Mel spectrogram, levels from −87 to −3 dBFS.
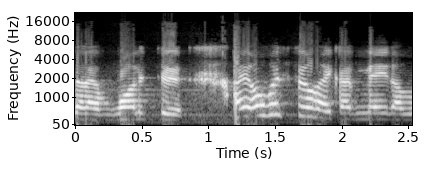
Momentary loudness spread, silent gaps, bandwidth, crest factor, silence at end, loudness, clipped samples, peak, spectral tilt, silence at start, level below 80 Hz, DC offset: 4 LU; none; 15.5 kHz; 10 dB; 0 s; -10 LUFS; 0.4%; 0 dBFS; -1 dB/octave; 0 s; -52 dBFS; under 0.1%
